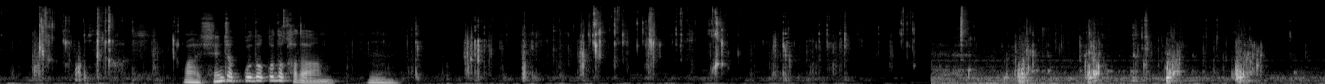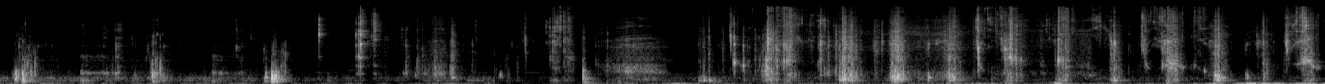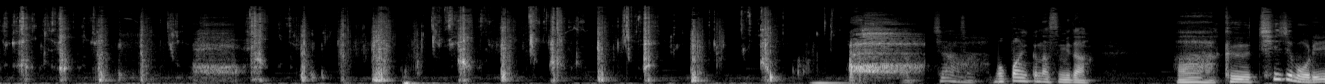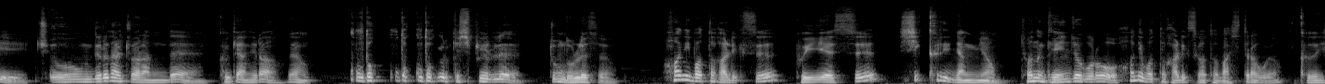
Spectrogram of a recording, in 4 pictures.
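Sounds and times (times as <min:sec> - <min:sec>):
wet chewing with crisp crunches: 0:00.0 - 0:01.8, 0:02.8 - 0:19.4, 0:20.2 - 0:35.0.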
